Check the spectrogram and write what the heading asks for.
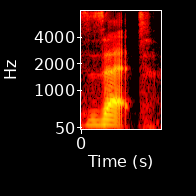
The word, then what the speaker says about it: Z: gonna be talking about ultraman zet or z or zetto depending on how you say it so first things first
